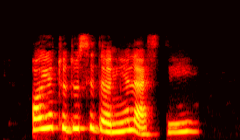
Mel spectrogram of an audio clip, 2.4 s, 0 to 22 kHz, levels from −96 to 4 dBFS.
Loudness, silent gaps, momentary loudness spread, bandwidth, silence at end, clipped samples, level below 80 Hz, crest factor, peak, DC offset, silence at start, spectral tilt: -24 LUFS; none; 10 LU; 8 kHz; 0.45 s; under 0.1%; -70 dBFS; 16 dB; -8 dBFS; under 0.1%; 0.3 s; -4.5 dB/octave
